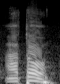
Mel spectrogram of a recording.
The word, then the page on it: ato: Yawa; Unat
